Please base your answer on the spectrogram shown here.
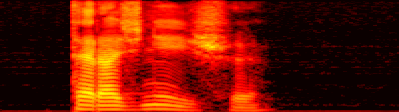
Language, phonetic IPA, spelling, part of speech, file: Polish, [ˌtɛraˈʑɲɛ̇jʃɨ], teraźniejszy, adjective, Pl-teraźniejszy.ogg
